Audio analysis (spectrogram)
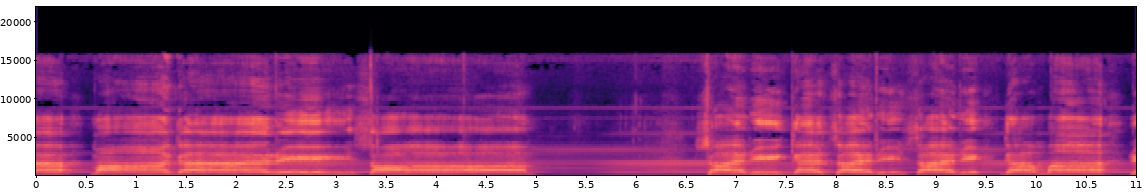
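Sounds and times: person singing vocal exercise: 6.6s - 11.0s.

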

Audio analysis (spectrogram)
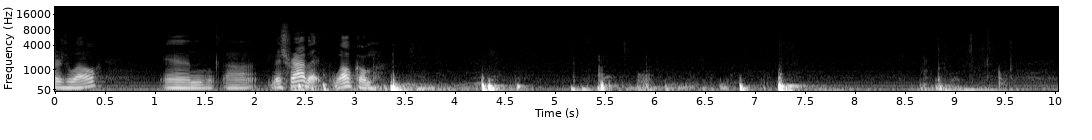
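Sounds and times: faint low room hum: 0.0s - 10.0s
dull low thumps: 2.4s - 7.8s.

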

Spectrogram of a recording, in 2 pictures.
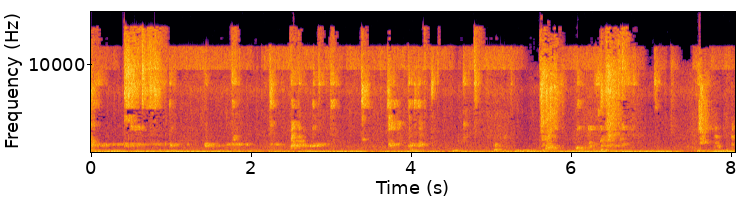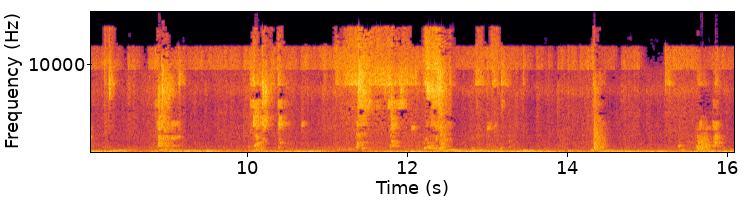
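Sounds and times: engine low drone: 0.0s - 16.0s.

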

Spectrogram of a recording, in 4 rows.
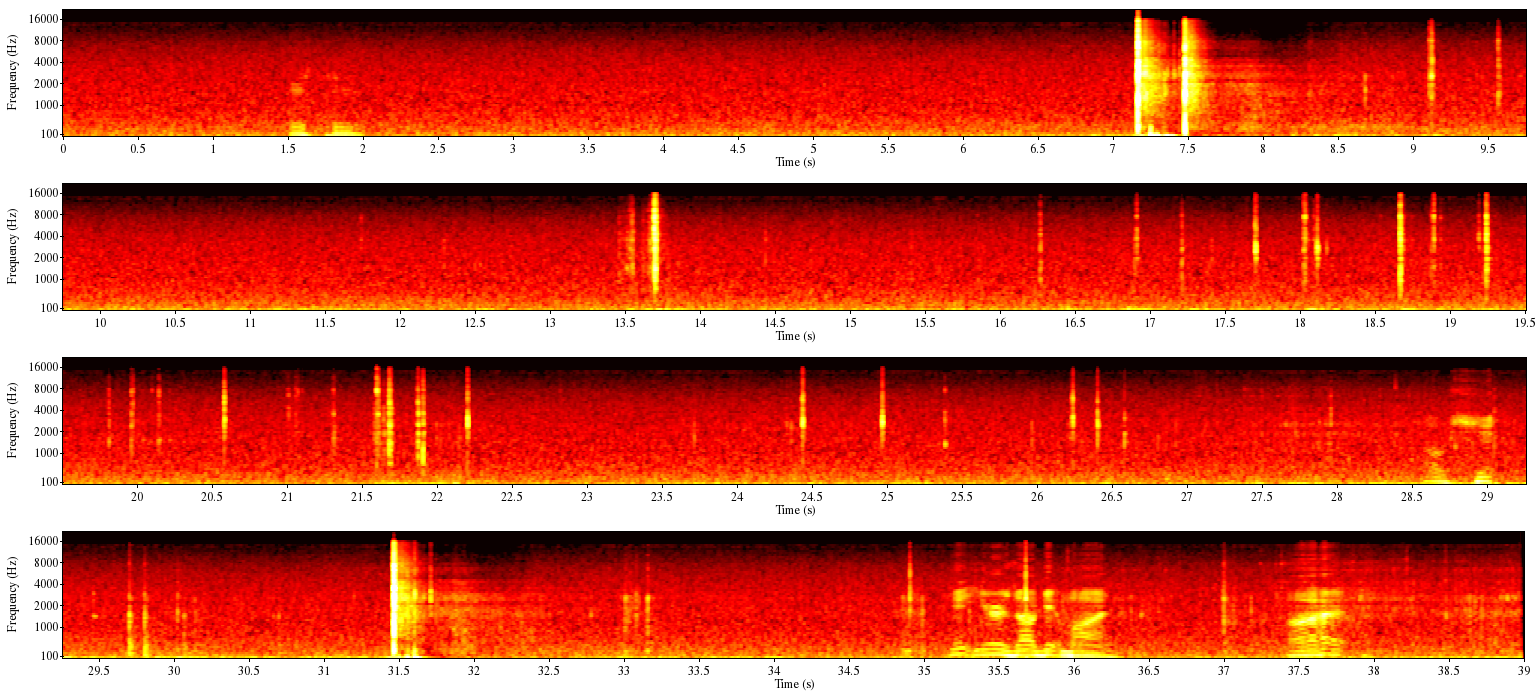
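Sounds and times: shotgun shots: 7.2s - 8.0s, 31.5s - 32.2s
faint clicks: 8.6s - 9.7s, 16.2s - 22.4s, 23.7s - 27.0s.

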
